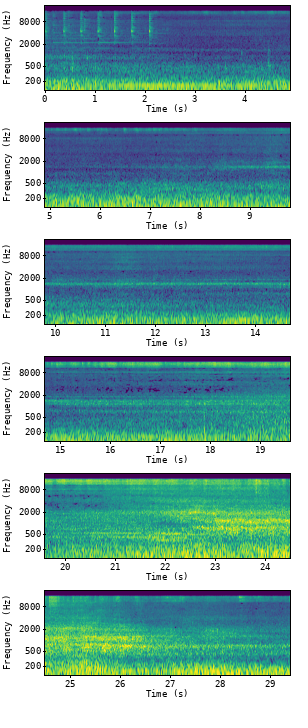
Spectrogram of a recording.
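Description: Train running past a grade crossing with a steady rumble that swells louder about three quarters of the way through. The crossing's mechanical bell rings rapidly at the start and stops about two seconds in.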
